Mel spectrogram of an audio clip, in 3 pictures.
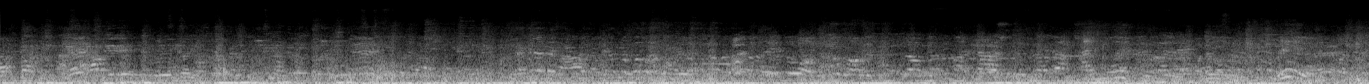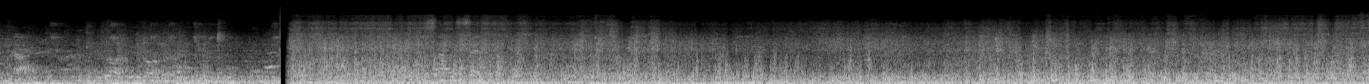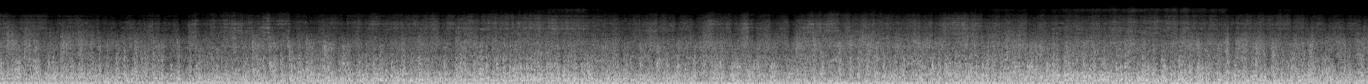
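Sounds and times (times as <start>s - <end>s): train wheels rushing on rail: 0.0s - 41.0s
rail clatter clicks: 11.9s - 41.0s.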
